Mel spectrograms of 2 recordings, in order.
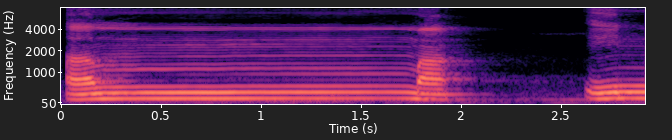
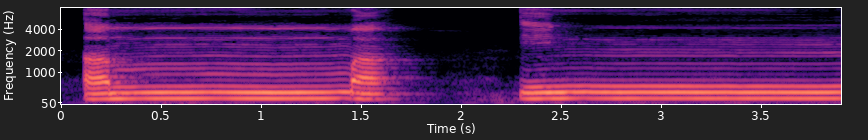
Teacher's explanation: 17 নং মাখরাজ নাকের বাঁশি হইতে গুন্নাহ করিয়া পড়িতে হবে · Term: ওয়াজিব গুন্না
